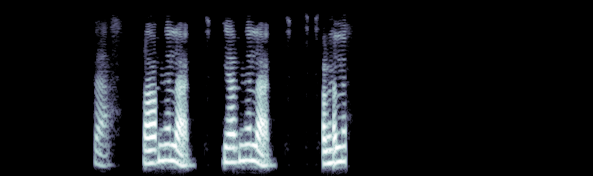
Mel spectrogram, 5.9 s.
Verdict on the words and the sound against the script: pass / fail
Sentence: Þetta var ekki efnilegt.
fail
